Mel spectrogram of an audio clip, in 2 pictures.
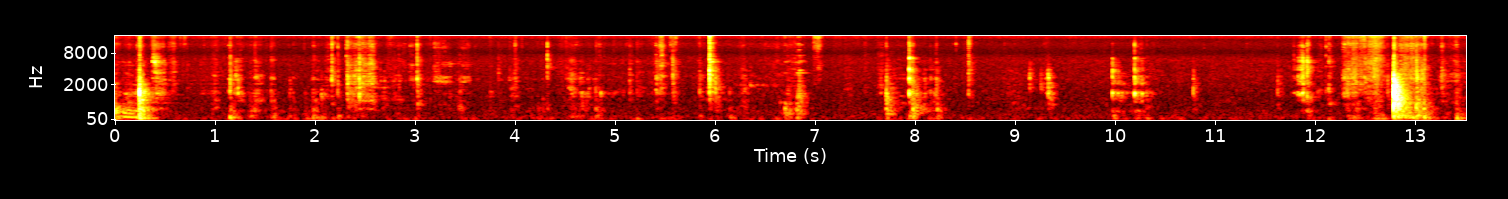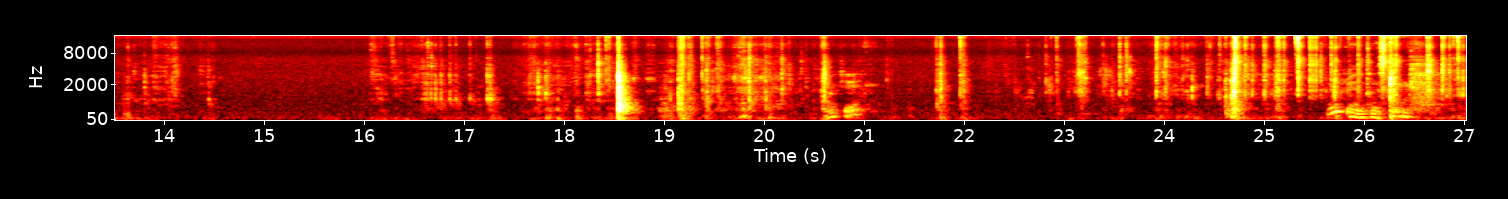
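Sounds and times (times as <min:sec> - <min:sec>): clicks of plastic parts handled: 0:21.7 - 0:27.0.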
